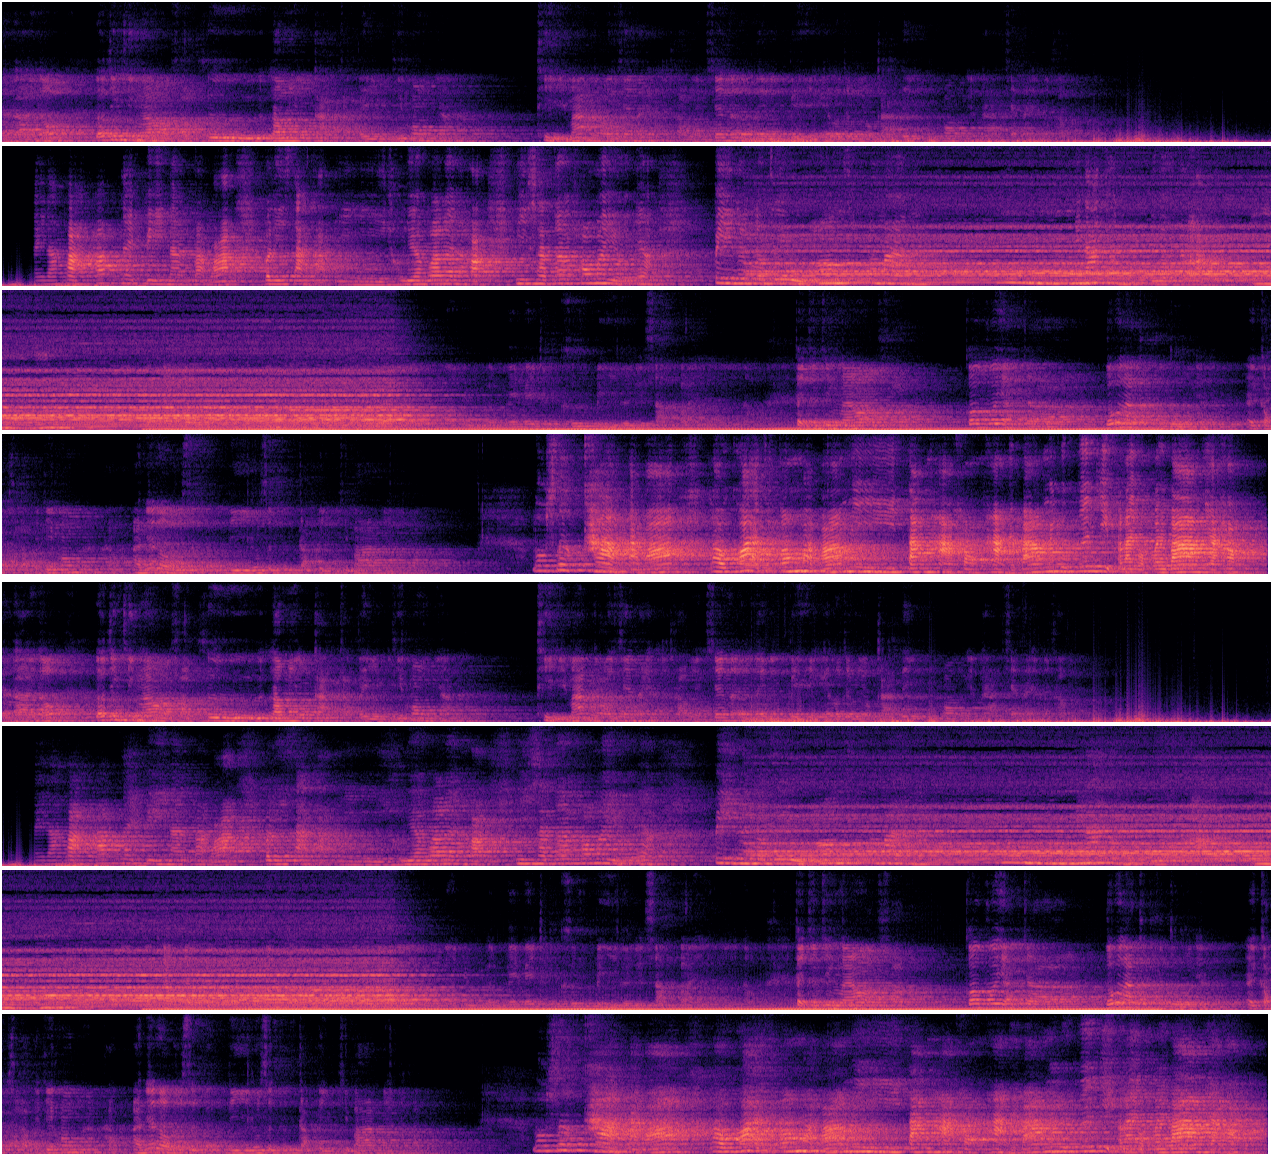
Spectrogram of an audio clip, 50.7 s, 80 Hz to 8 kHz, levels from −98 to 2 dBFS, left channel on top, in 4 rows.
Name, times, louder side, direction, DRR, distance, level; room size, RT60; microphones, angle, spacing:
voice 1, 0.0-4.6 5.4-10.7 25.2-34.5 35.0-37.5 37.8-42.3 50.3-50.4, equal, 20° right, 0 dB, 5.2 m, -39 dB
Wind, 7.4-14.5, right 2 dB, 40° right, 0.6 m, -36 dB
voice 2, 13.0-19.6 19.8-21.9 22.6-24.9 25.2-25.9 43.4-50.4, left 3 dB, 85° left, -1 dB, 3.2 m, -30 dB
sound 1, 20.1-29.3, equal, 5° left, 3.8 m, -30 dB
sound 2, 26.8-37.0, right 2 dB, 75° right, 1.4 m, -29 dB
26.0 x 15.5 x 9.8 m, 2.6 s
head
